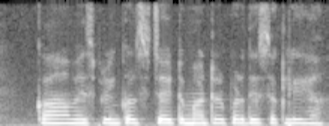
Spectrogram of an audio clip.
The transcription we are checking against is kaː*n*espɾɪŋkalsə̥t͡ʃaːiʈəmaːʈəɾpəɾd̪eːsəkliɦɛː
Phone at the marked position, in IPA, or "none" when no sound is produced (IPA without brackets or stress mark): m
